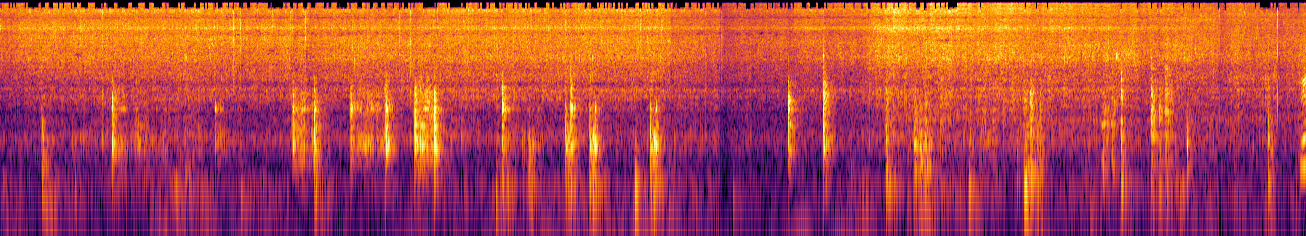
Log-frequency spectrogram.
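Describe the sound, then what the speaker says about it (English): Vegetables sizzle steadily in a hot pan while a utensil stirs and scrapes with scattered clicks and taps, close and alone without talk. "Let that fry out for a little bit."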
